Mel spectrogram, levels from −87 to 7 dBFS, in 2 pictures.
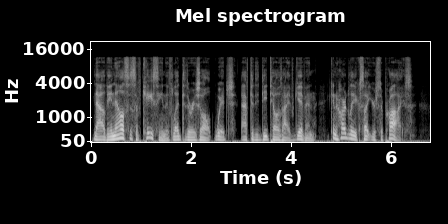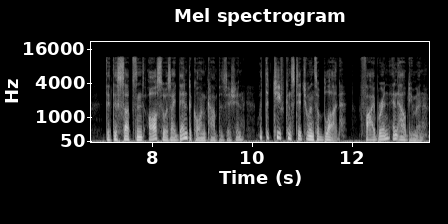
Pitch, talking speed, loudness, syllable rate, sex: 110 Hz, 175 wpm, -20 LUFS, 5.8 syllables/s, male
